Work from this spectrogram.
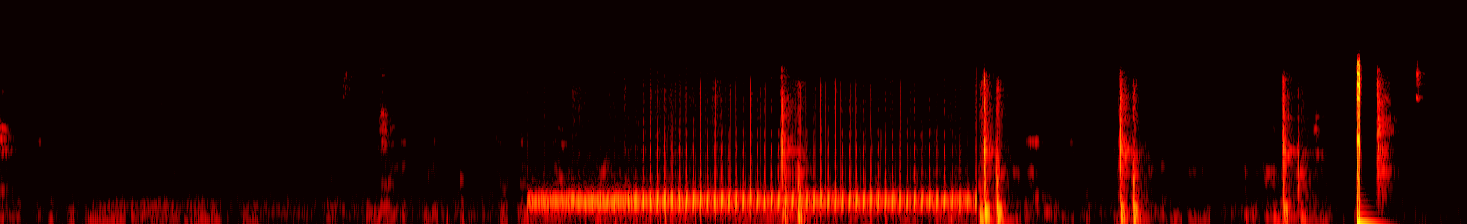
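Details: A minke whale gives a steady, low, buzzing tone of about four seconds, then some sharp clicks and knocks; this is the song minke whales use to communicate with each other.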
